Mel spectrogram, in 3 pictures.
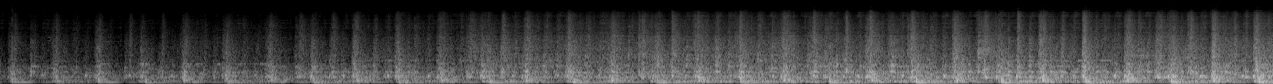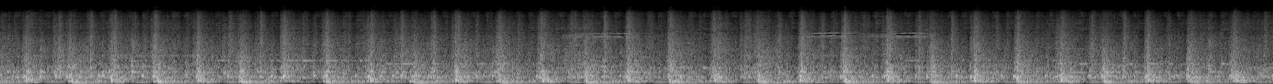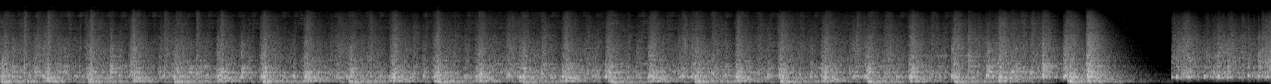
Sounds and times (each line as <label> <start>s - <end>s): surdo 0.0s - 36.6s
agogo 0.0s - 38.1s
tamborim 0.0s - 38.1s
caixa 3.6s - 29.8s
